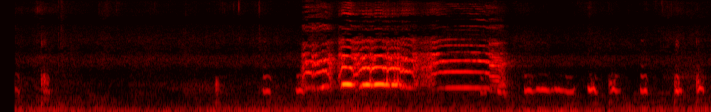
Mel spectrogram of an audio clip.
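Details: Bantam Phoenix chicken crowing once: a harsh, harmonic-rich crow of about a second and a half with a wavering middle and a drawn-out ending, plus softer short clucks before and after.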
